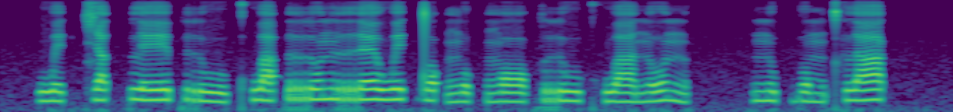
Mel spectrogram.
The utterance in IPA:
we˨˩k̚ t͡ɕa˦˥t̚pleː˦˥pruː˩˦ kʰwa˦˥ʔro˥˩nrɛː˥˩ we˥˩k̚dɔ˨˩ʔŋo˨˩k̚ŋɔː˨˩ kruː˧kʰwaː˧no˥˩n | nu˨˩k̚jo˨˩m kʰla˥˩k̚

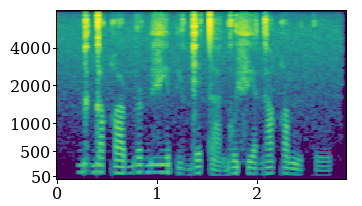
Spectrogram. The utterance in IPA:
ɡʉ˥ɡɯ˦qʷə˞˦ bə˞˥ɡ vʲe˥pʲu˨ɡe˥ ta˨ɡu˥ fʲa˦ɡa˥qʷʌ˦mʉ˨ ku˨

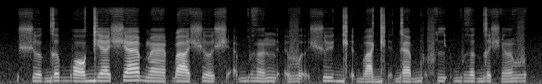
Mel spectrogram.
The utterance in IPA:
ʃɵ˨˩ɡə˥˧ bɔ˧˩˧ɡʲæ˧ʃæ˦˥bæ̃˨˩ ɓa˨˩ʃɵ˧˩˧ʃæ̰˧ bʱə̃˧˩˧nɛ̰˨˩ və̰˨˩ʃy˧ ɡʲɛ̰˧ba˨˩ɡʲɛ̰˧˩˧ɡæ˧ bə̰˥˧flʲə̰˦˥ bʱə˥˧ɡə˥˧ʃə̃˨˥v

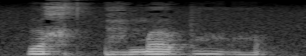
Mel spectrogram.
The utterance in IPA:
ɯχt͡sʼa̤mʌ pɔ̤

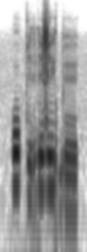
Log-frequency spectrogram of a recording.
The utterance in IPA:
oː˦ki˨ri˦zi˦ jʊ˨beː˨

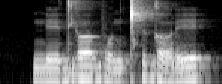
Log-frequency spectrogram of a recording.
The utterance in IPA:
ŋeː˨djʌː˧ɡβɤ˨ŋǀʰʏ˦ɡ ʌː˨ɾe˦

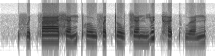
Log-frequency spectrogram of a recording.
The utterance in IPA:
fɵ˨t̚faː˧ sɐ˨˥npʰo˨wfɐ˨t̚t̪o˨˩w t͡sɐ˨njɵ˥t̚hɐ˨t̚ kʷɐ˨˥n

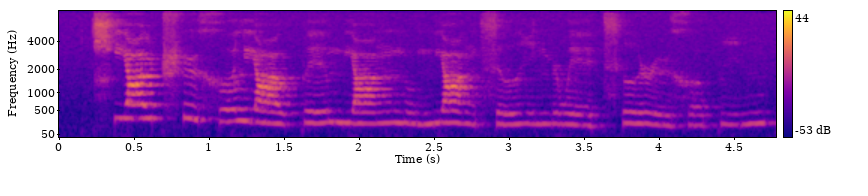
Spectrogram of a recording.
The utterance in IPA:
t͡ɕʰjɑ˥ʊ̯ʈ͡ʂʰɻ̩˥˩xɤ˧˥ljɑ˨˩ʊ̯ pe˧˥ɪ̯mjɑ˧˥ŋn̪u˨˩mjɑ˥˩ŋ sɹ̩˧˥i˧˥n ɻwe˨˩ɪ̯t͡sʰɹ̩˥ ɻɻ̩˨˩xɤ˧˥ pi˧˥ŋ

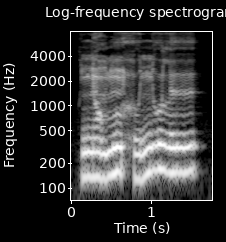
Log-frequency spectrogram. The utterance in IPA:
ɲɔ̃˨mũ˧hu˨ɲu˦ lɨ˦

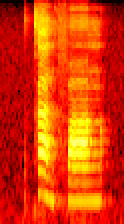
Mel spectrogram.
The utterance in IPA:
ka˥˩n fɑ˥ŋ

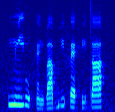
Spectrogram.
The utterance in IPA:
mĩ˦ju˦˨hɛ̃˨ ɡ͡ba˧ bi˧fɛ˨hi˨ta˧

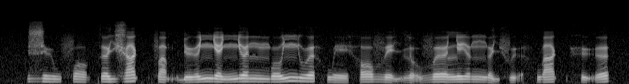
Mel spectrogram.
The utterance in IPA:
zɨ̤˨˩wfɔ̤˨˩ kə˧jɣa˦˥k̚fa̰˧˨m ɗɨ˨˦ə̯ɲɛ˧ ɲəː˧nmo˨˦ɲu˧ə̯ hwe̤˨˩hɔ˧ vḛ˧˨jlo̰˧˨vəː˧li˧ə̯ ŋə˧˩jfɨ̰˧˨ə̯ hwa˦˥k̚ hɨ̰˧˥ə̯

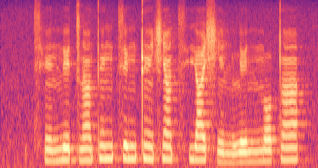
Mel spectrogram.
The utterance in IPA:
t͡sʰẽ˧n̪e˦d͡zã˦ t̪ẽ˦ŋt͡se˦ŋt̪ẽ˥˧ɕã˦ t͡sʰja˦ɕẽ˨˩nle˧n n̪ɔ˧t̪ã˦

